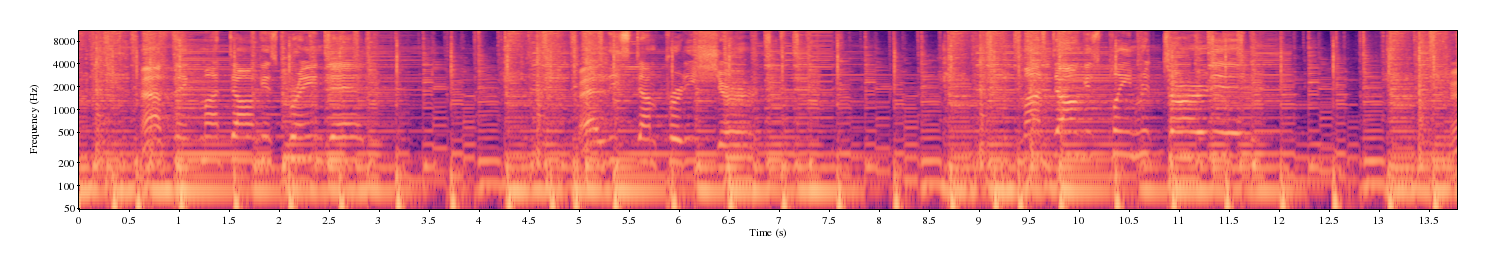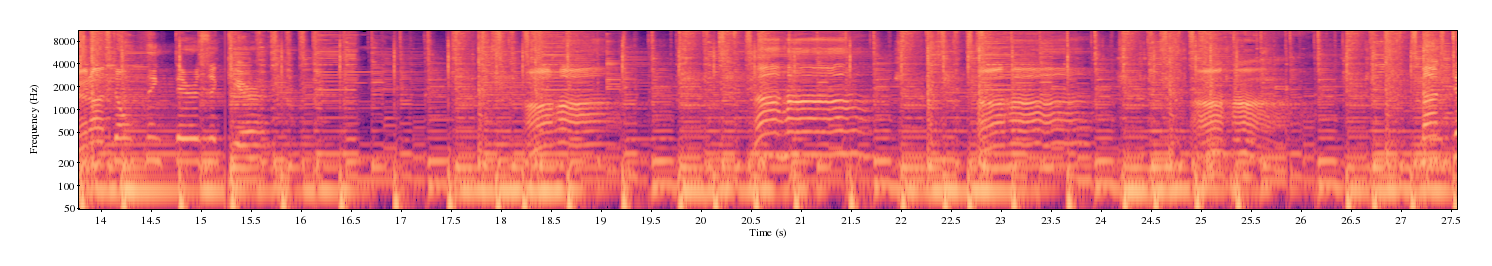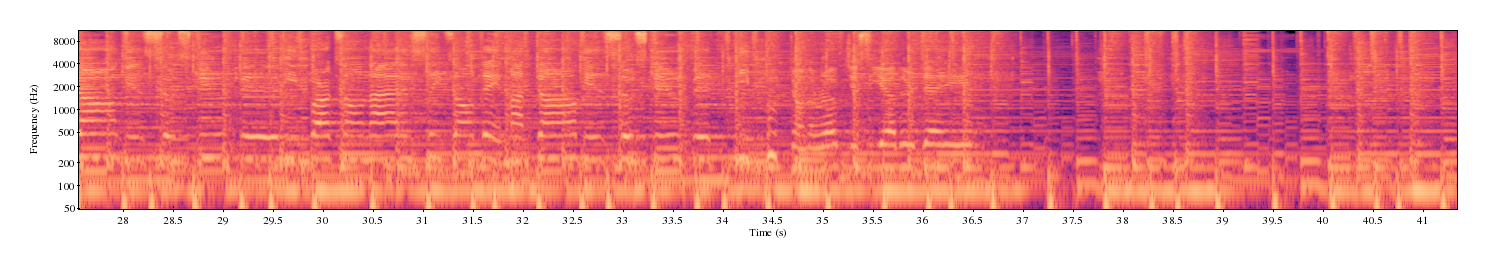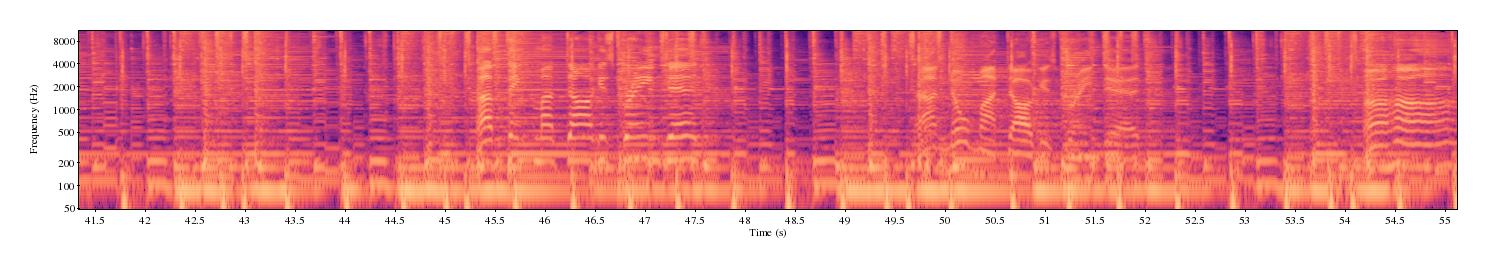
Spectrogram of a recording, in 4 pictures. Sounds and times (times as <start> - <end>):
Music: 0.0 - 55.1.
